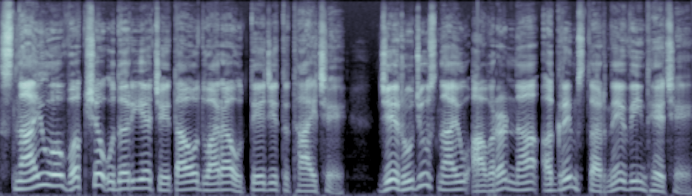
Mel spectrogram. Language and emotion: Gujarati, neutral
